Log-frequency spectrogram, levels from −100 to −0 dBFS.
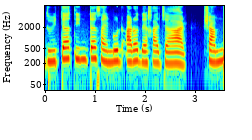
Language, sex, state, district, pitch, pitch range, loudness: Bengali, female, Assam, Hailakandi, 225 Hz, 215-250 Hz, -18 LUFS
